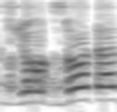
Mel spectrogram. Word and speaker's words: যুদ্ধ: এভাবে ক্ষা এভাবে দাদা যুদ্ধটা যদি আরেকটু উচ্চারণ করে দিতেন যুদ্ধ যুদ্ধের উচ্চারণটা হবে যোদ্ধা যোদ্ধা ইউ যোদ্ধা হ্যাঁ যুদ্ধ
